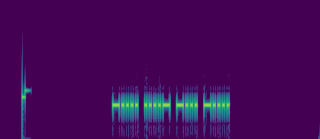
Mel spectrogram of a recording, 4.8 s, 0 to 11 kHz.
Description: Morse code, heard as a keyed tone, about 36 wpm, 700 Hz. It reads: 64B6
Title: Four Challenging Letter-Number Combinations 35wpm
